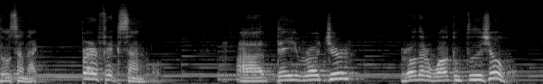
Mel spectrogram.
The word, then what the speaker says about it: Ruedger: So my name is Dave Ruedger. And I've been in the industry for quite a while now. So, for those who know me, that's the preferred pronunciation.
